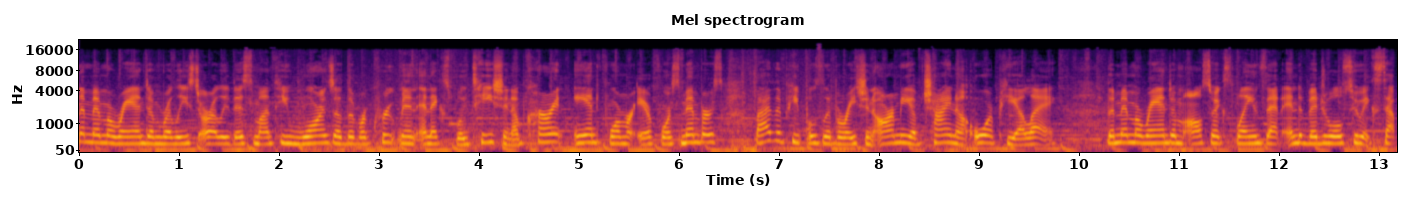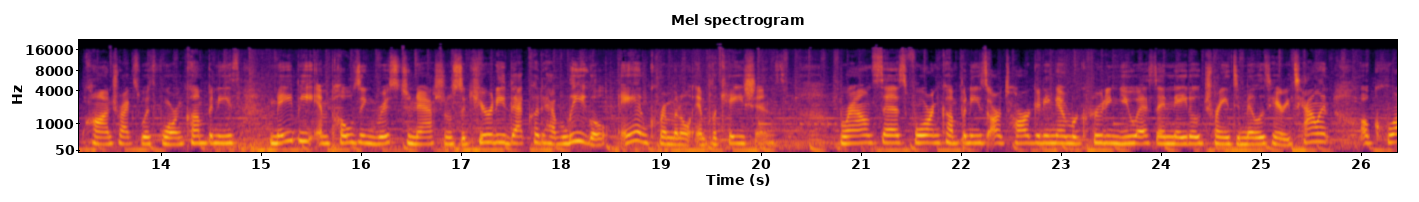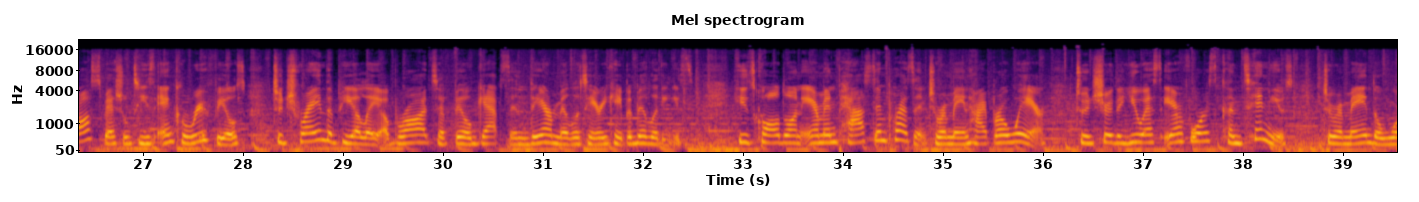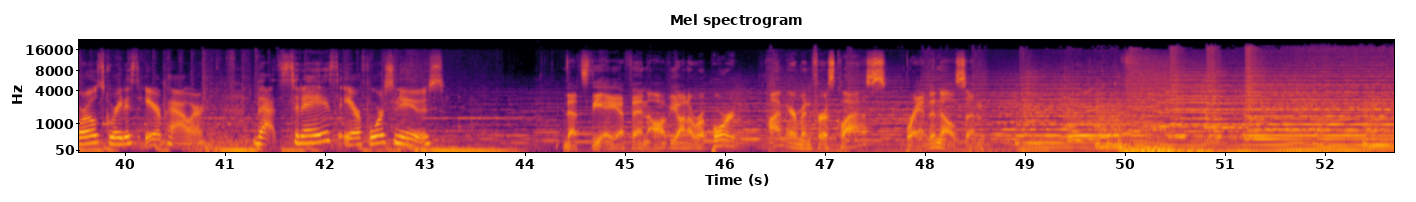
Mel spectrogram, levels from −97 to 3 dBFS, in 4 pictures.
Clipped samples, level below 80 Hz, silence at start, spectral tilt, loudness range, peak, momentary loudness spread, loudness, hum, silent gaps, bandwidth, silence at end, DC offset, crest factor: under 0.1%; -32 dBFS; 0 s; -4 dB/octave; 2 LU; -4 dBFS; 6 LU; -18 LUFS; none; none; 18 kHz; 0 s; under 0.1%; 14 dB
